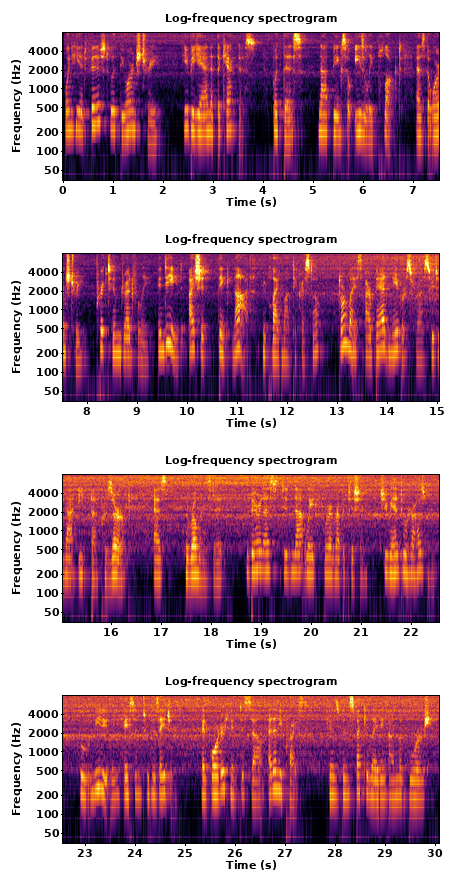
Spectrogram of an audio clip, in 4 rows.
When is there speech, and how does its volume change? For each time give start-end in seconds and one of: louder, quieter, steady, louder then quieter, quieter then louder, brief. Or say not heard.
0.0-30.0 steady.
